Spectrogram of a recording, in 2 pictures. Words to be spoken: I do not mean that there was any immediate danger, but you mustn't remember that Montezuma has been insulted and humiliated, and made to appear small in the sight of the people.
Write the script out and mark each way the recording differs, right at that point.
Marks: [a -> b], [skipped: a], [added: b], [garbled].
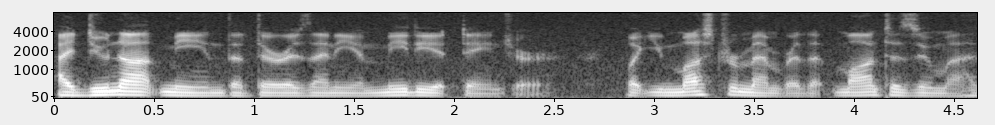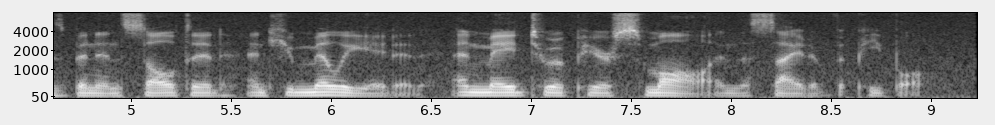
I do not mean that there [was -> is] any immediate danger, but you [mustn't -> must] remember that Montezuma has been insulted and humiliated, and made to appear small in the sight of the people.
